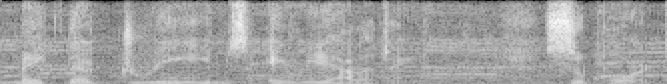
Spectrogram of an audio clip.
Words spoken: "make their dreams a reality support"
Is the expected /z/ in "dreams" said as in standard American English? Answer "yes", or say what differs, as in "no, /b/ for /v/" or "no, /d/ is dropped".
yes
